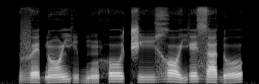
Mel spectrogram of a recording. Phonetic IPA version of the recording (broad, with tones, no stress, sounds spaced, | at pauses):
v ɛ˨ ɗ ɔ̃˨˦ j i˨ b ũ˨ h oː˦ t͡ʃ iː˧ ɣ ɔ˦˨ j e˦ z a˧ ɗ o˨˦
